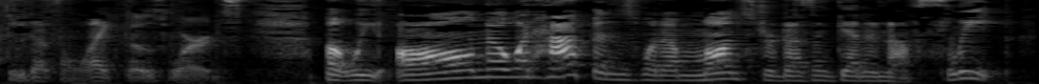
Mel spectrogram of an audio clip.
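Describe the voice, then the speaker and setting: Woman reading bedtime stories, very animated delivery. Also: lowish voice, moderate pace, slightly rough, rough recording. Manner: playful, dramatic emphasis, rhetorical questions to the listener. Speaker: children's storyteller reading picture books aloud. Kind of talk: expressive bedtime read-aloud with asides to young children.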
